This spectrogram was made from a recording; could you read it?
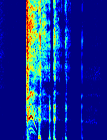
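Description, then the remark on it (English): A loud burst of coughing: a harsh opening cough followed by several shorter hacking coughs in quick succession, ending with a faint final cough, with no talking. “Well, I muted that cough on, you know what I mean? But, you might have caught it.”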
